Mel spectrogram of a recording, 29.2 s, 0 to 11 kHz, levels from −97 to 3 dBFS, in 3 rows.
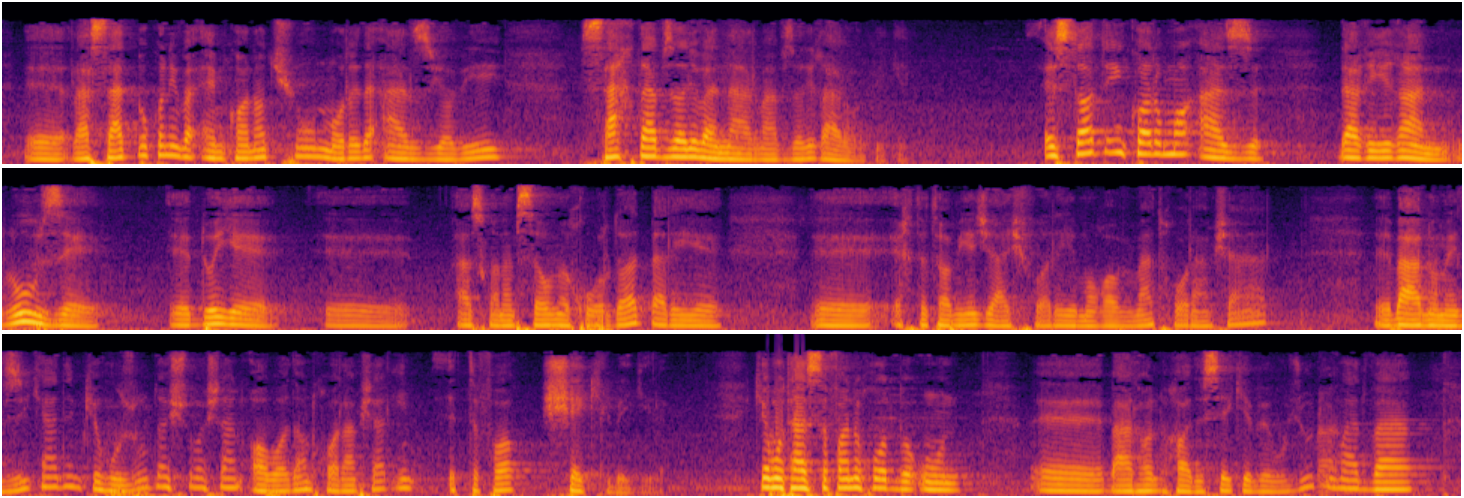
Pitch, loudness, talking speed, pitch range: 120 Hz, -18 LUFS, 110 wpm, 110-155 Hz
